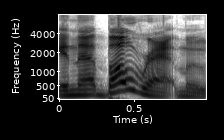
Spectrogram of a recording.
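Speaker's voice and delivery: Southern wrestler-style voice, word split into two parts. Mimicking how another speaker said a movie title: imitating southern wrestler-like "bo rat". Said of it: "but first you were like".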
